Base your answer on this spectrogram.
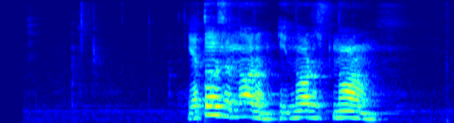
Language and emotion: Russian, positive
